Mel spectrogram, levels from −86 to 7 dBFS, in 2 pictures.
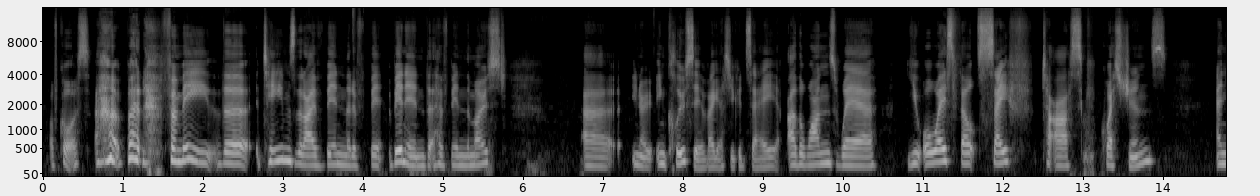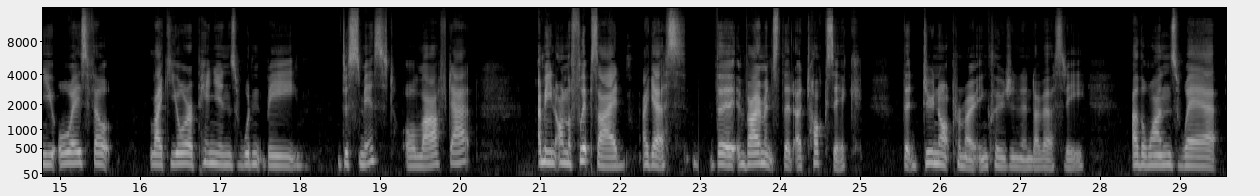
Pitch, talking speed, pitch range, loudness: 185 Hz, 160 wpm, 170-205 Hz, -31 LUFS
